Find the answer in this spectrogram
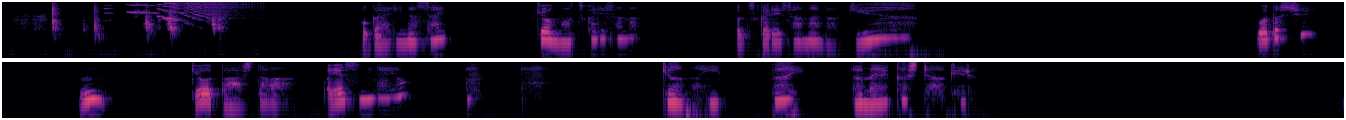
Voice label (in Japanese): お姉さんからのお願い, ASMR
